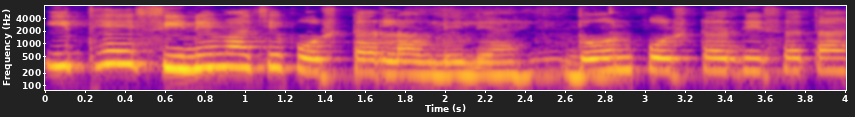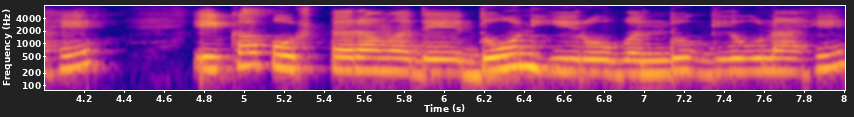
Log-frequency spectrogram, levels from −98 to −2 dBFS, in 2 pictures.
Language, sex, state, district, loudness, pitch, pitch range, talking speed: Marathi, female, Maharashtra, Sindhudurg, -18 LUFS, 235 Hz, 220-275 Hz, 135 wpm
